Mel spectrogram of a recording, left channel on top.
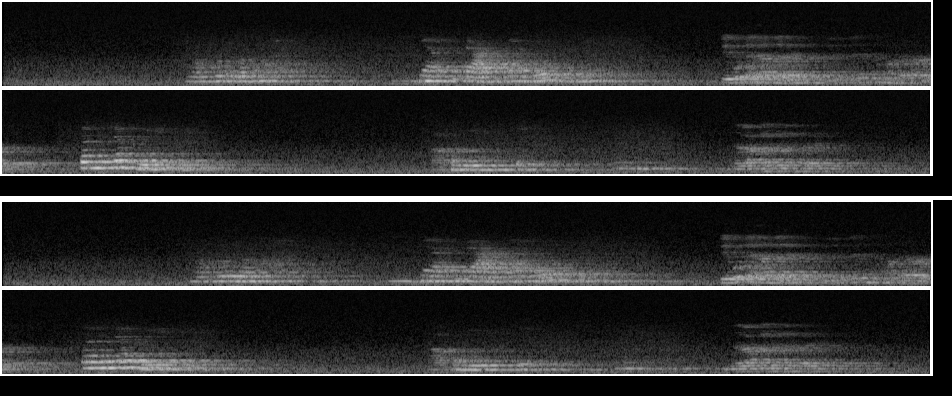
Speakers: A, on the left; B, on the right.
A: हो बर बाबा म
B: हम्म
A: आता ते आठ दहा दिवस चांगलं <unintelligible>
B: ते कुठ जातो रे <unintelligible> सादरे तेसले नाही मला एवढं जाऊ शतात
A: पण <unintelligible> घरीच आहे.
B: हा
A: हम्
B: का?
A: <unintelligible>
B: तुझं लग्न बिघनाच काय विषय?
